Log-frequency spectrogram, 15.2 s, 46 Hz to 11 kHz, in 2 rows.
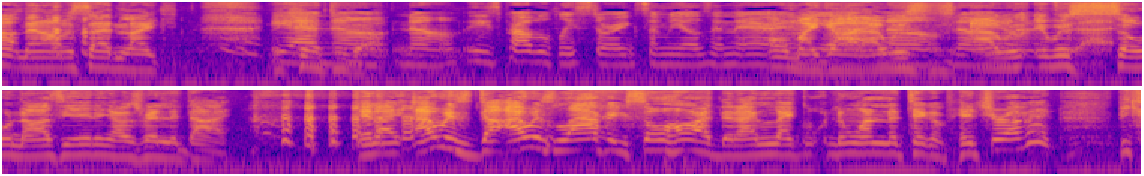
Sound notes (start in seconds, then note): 9.3 laughs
